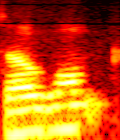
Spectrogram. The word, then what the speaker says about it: Selwonk: It's Selwonk Enterprise. Is that how you say it? Yes.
